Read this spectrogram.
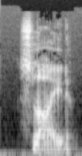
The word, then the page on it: slide: verb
